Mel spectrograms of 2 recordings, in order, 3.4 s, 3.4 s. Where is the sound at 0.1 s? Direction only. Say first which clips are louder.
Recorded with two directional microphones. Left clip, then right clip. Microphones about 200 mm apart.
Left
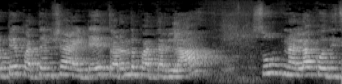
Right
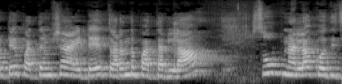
Right 4 dB; 35° right (ahead or behind).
